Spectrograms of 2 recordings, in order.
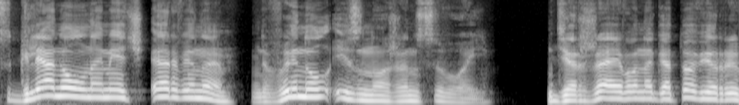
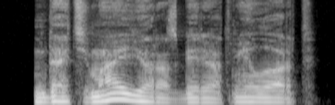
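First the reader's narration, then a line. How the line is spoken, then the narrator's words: Gruff grumble. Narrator (Russian): буркнул Джимис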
